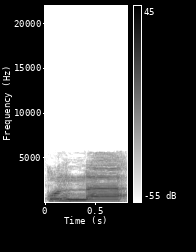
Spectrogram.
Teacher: دونوں کو ایک ایک الف کے برابر کھینچ کر پڑھیں گے، نون مشدد پر غنہ کرنا ہے۔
